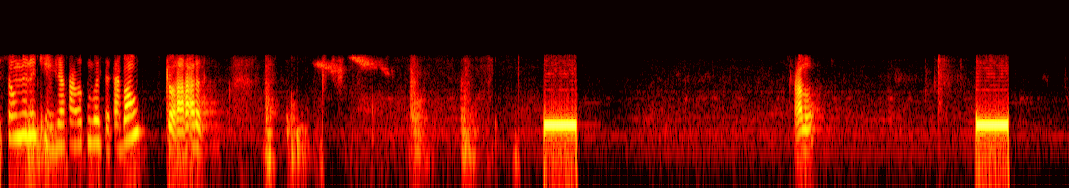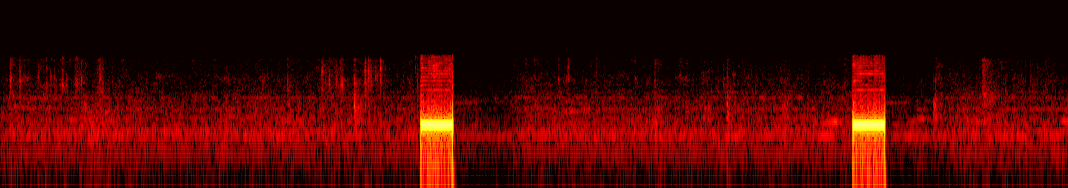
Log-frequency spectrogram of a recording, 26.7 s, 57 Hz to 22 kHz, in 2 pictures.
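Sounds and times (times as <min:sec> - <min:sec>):
speech: 0:00.1 - 0:02.7, 0:03.3 - 0:03.5, 0:09.9 - 0:10.3
telephone busy signal beeps after a call drops: 0:06.8 - 0:07.2, 0:12.2 - 0:12.6, 0:18.6 - 0:19.1, 0:24.0 - 0:24.5.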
